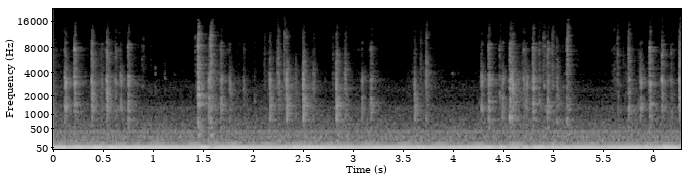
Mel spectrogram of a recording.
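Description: Fast typing on a computer keyboard: many crisp plastic key clicks arrive in quick clustered bursts separated by short pauses, steady and fairly loud over a low constant hum, with no voices.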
